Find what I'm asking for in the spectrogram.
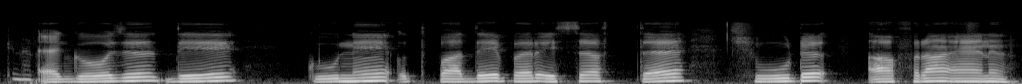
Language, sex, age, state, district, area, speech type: Dogri, male, 18-30, Jammu and Kashmir, Kathua, rural, read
